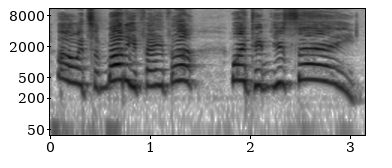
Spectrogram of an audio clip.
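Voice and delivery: high, loud mock-jolly squawk; annoying puppet gangster. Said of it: "little annoying puppet".

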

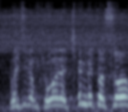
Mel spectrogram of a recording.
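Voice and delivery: angry drill instructor. Real, not acted. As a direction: confront the trainee at full voice. Instructor confronts a trainee.

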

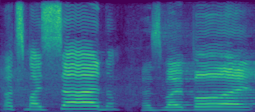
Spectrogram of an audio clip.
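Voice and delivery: slow, high, loud, half-sung lament; mock anguished wail. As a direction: wail for the lost pet Corey. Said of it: "And I'm gonna be like".

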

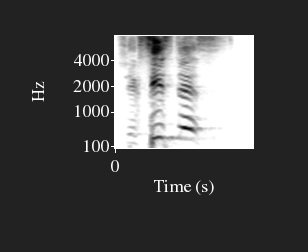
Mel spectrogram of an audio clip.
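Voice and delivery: loud, slow, high summoning; shouting. Acted. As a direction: call the devil out. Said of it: "le empezó a gritar". (invocación a gritos)

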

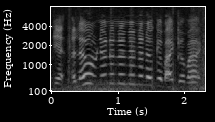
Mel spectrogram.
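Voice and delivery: frantic high-pitched pleading; panicking, voice shooting up; panicked. Real, not acted. Panicking as enemy approaches.

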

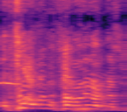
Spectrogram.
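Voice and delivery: sudden high cheer; excited shout. Real, not acted. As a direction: yell it out in excitement. Fans react to play on screen. (heyecanlı bağırış)

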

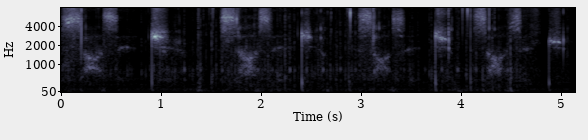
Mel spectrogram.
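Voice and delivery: the word Sausage whispered slowly, fading each time; whispered trigger word. Shown as a demonstration. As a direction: let each Sausage trail off into the mic. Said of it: "Can I say sausage?".

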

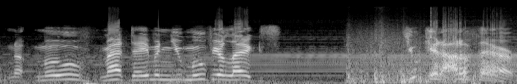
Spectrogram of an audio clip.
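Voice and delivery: loud frightened shouting; panicked yelling. Real, not acted. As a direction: yell in real panic.

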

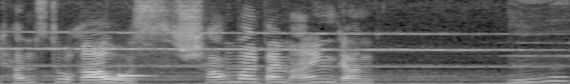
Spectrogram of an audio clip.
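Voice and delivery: tense loud. Real, not acted. Tense horror game moments.

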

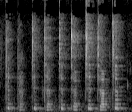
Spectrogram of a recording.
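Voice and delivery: high, soft squeaky mouse voice; little tip taps squeaked high and soft; tiny mouse tapping. A narrator's reading. Narrator voicing mice tapping under the teacups, high and soft.

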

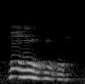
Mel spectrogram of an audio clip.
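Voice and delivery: loud, high "oh" of a fainting fit; swooning cry. Shown as a demonstration. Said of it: "Vapors are when you're like".

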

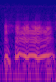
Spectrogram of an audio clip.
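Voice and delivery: high goblin aha and giggle; goblin glee. A narrator's reading. Goblin has a trick for Mister Uppity, high goblin giggle.

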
